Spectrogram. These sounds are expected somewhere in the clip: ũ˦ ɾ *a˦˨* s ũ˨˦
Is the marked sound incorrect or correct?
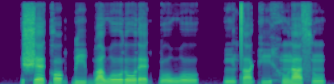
correct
